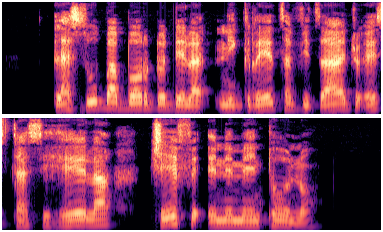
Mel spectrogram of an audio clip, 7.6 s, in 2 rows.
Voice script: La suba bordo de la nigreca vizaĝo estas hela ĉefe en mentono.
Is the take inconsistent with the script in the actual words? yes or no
no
